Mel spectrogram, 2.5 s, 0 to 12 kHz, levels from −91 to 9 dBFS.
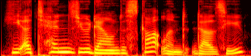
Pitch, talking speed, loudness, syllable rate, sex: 190 Hz, 165 wpm, -15 LUFS, 4.3 syllables/s, female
